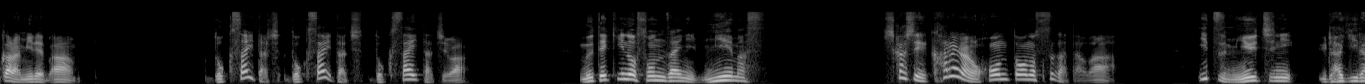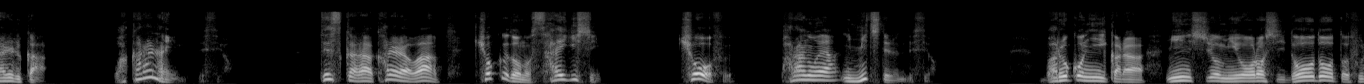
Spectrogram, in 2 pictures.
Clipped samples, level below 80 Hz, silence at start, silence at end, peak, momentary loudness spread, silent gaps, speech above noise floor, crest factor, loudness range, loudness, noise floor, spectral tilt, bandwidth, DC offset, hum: under 0.1%; -72 dBFS; 0 s; 0 s; -6 dBFS; 15 LU; none; 66 dB; 18 dB; 5 LU; -24 LUFS; -89 dBFS; -5.5 dB/octave; 12.5 kHz; under 0.1%; none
